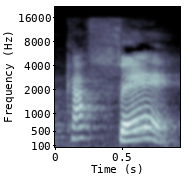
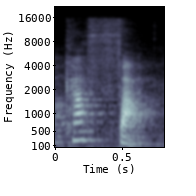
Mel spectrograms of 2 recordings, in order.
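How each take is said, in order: First: The final vowel is an open 'eh' sound. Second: The final vowel is an 'ah' sound. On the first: The intended target word. The speaker calls it right. "a palavra café" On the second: A child swaps the vowel for another. The speaker calls it wrong. "ela vai e fala cafá"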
